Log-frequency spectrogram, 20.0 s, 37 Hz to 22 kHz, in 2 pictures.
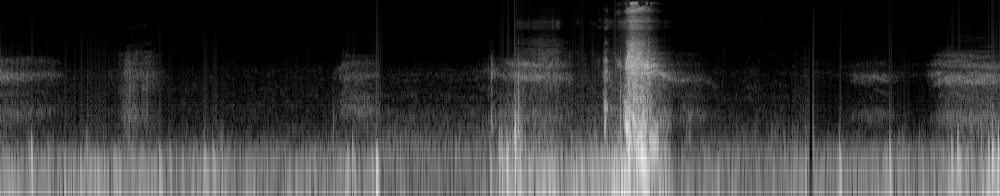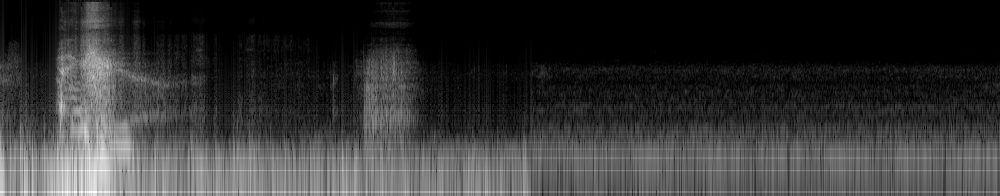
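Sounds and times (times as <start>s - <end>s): person sneezing: 5.2s - 6.9s, 10.6s - 11.7s
person breathing in: 8.4s - 10.1s.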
